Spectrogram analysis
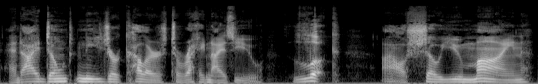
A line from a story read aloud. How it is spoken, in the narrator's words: he shouted in his powerful voice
